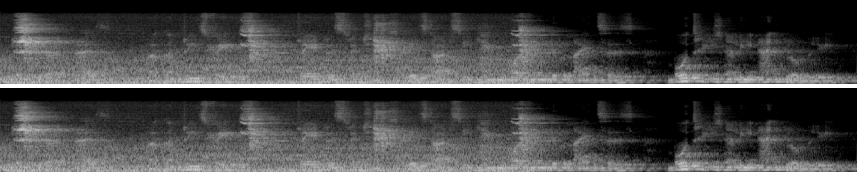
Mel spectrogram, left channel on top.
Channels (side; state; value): both; identical; correlation 1.00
